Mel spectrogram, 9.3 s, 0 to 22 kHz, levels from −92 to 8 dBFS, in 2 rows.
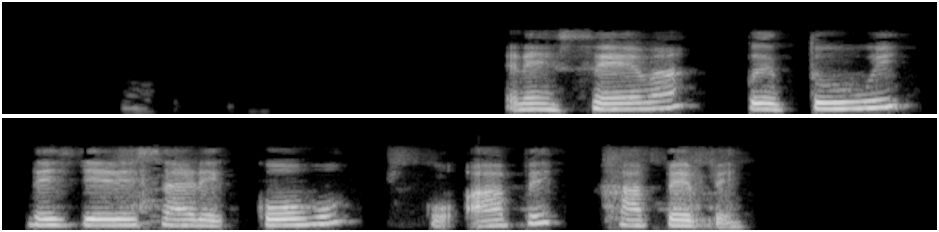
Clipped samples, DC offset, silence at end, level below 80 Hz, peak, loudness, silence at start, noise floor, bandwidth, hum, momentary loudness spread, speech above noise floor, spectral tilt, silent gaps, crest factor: under 0.1%; under 0.1%; 0.95 s; -62 dBFS; 0 dBFS; -17 LUFS; 2.5 s; under -90 dBFS; 7.6 kHz; none; 11 LU; over 74 dB; -5.5 dB/octave; 3.52-3.72 s, 3.98-4.03 s, 4.59-4.79 s, 5.90-5.95 s, 6.49-6.59 s, 7.51-7.63 s; 18 dB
